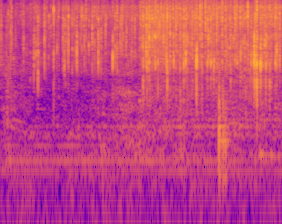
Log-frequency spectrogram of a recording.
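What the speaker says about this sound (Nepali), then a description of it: "पानी पनि देखाइदिउँ न पानी देखाइदिउँ मुलको पानी है यो" Spring water from a hillside source at a mountain camping spot runs and splashes steadily and close by, with a brief low gurgle partway through.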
